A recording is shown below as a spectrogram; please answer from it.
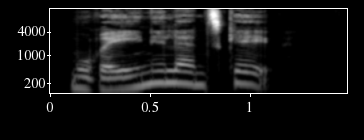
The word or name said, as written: morænelandskab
